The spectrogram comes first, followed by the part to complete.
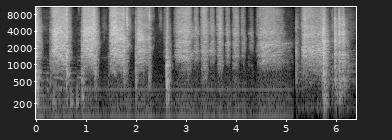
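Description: Masking tape being burnished onto a painted wooden board with a hand tool: repeated back-and-forth rubbing strokes, about two a second at first, then quicker and shorter in the middle. Pressing the tape down this way makes it stick to the dry paint.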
